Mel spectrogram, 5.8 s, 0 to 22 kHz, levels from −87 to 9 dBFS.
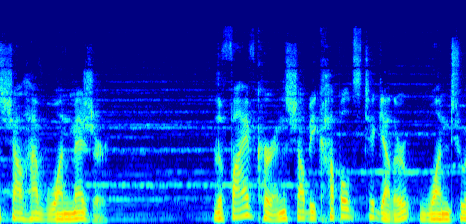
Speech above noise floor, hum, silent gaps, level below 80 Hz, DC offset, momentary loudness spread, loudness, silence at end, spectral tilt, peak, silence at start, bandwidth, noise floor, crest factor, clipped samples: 28 dB; 50 Hz at -50 dBFS; none; -48 dBFS; under 0.1%; 6 LU; -26 LUFS; 0 s; -7.5 dB/octave; -8 dBFS; 0 s; 11.5 kHz; -53 dBFS; 18 dB; under 0.1%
